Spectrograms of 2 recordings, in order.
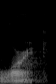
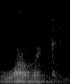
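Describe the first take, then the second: First: The second W is silent. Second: The second W is pronounced. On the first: The speaker calls it right. "Don't say the second W in Warwick. It's going to be" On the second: The speaker calls it wrong.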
